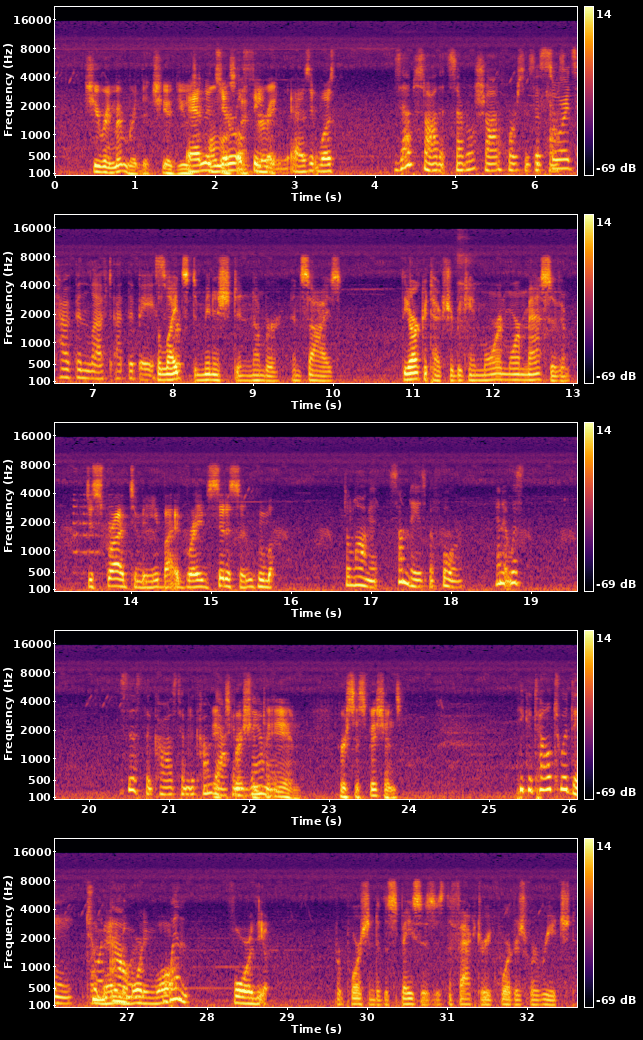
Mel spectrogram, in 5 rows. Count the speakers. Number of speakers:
five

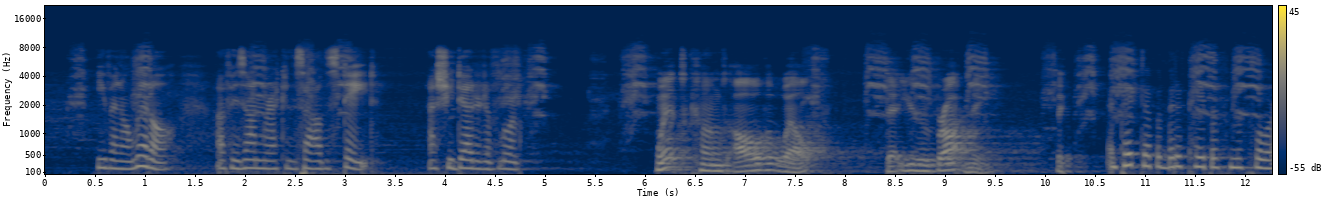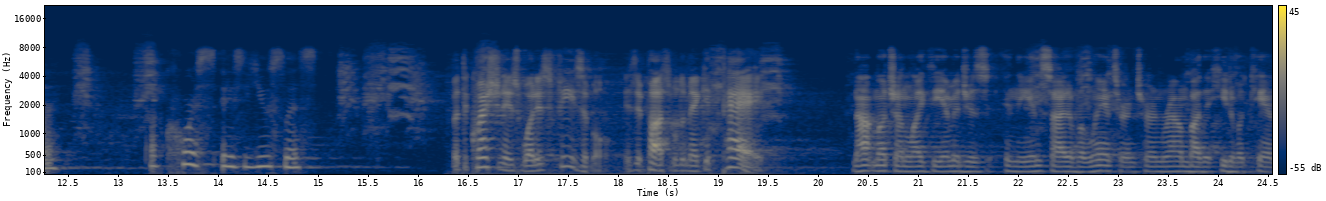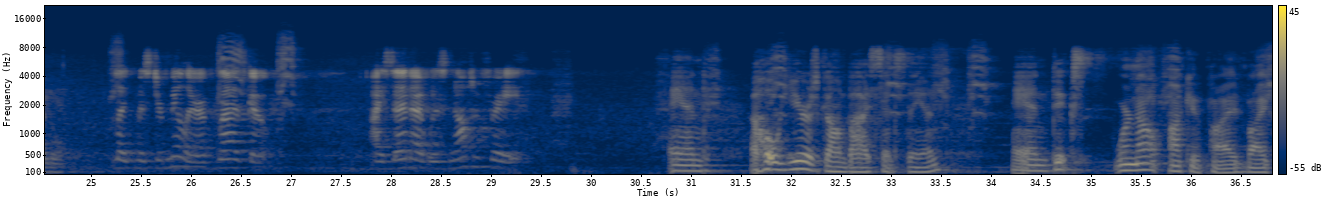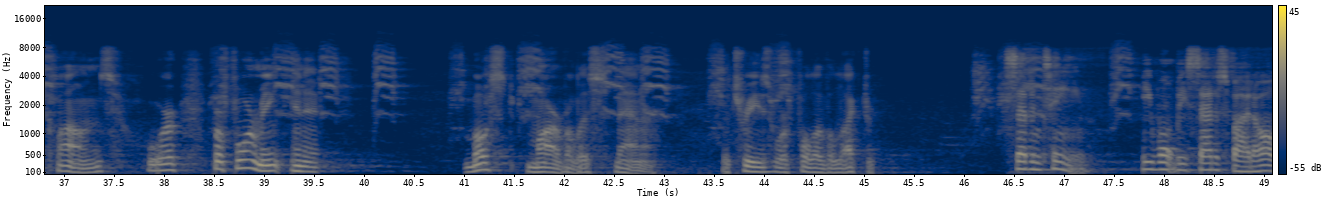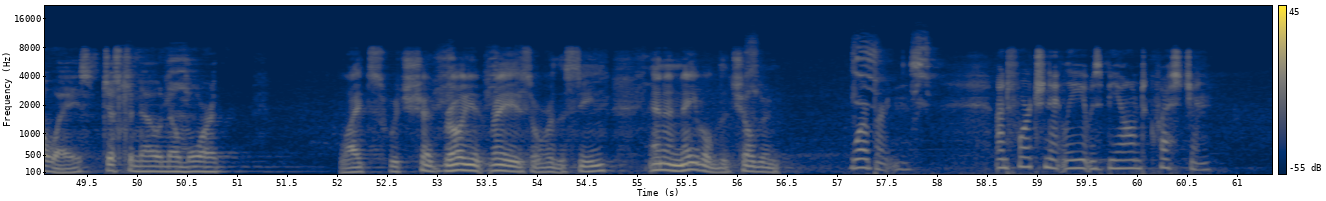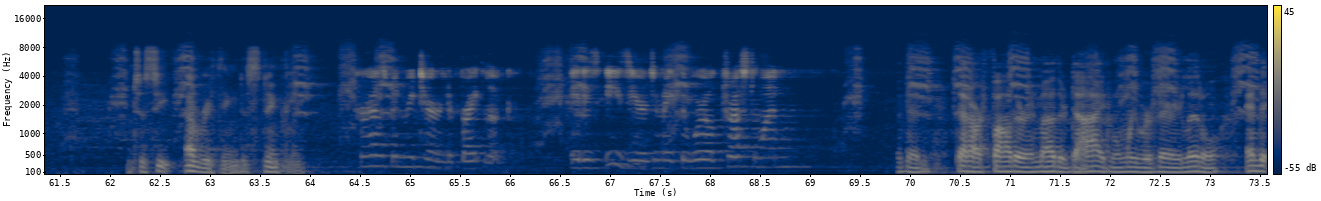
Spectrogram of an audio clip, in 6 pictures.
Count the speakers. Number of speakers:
eight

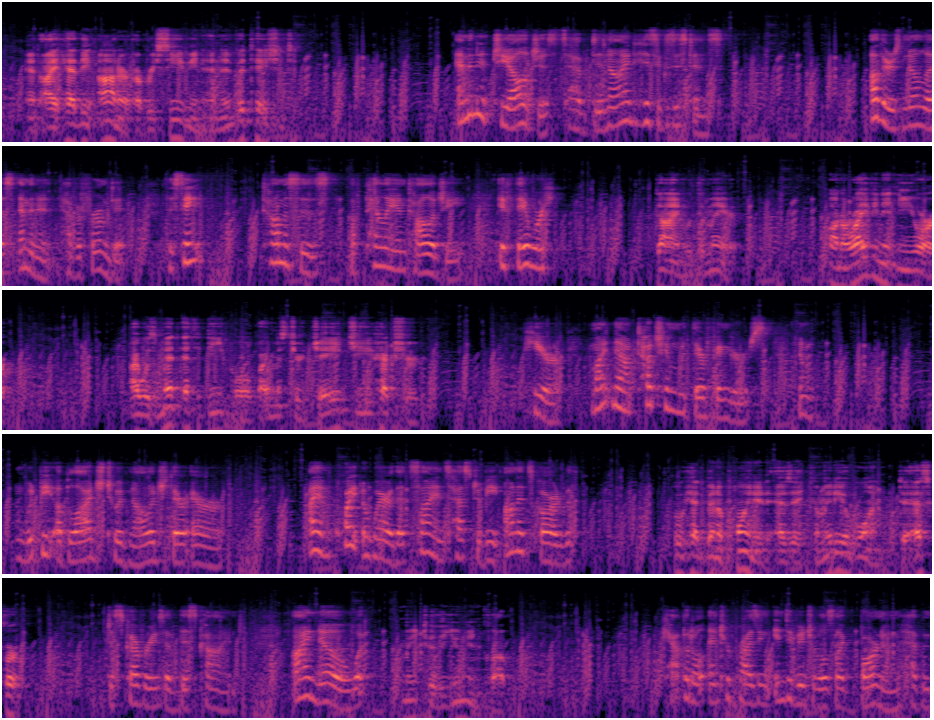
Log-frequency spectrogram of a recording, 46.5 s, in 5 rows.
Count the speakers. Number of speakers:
two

